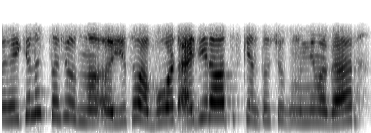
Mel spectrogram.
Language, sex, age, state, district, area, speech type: Kashmiri, female, 30-45, Jammu and Kashmir, Bandipora, rural, conversation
